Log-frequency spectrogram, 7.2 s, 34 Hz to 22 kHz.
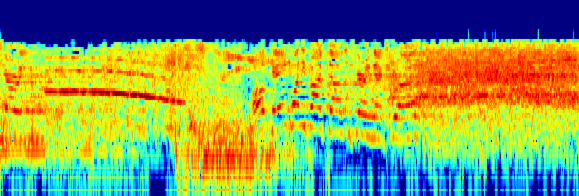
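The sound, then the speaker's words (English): A huge crowd of 25,000 extras roars and cheers continuously, a loud dense wall of voices, broken early on by a falling whistle-like tone and a heavy crash as a 10-ton maraschino cherry is dropped into whipped cream, before the cheering swells again. “Then the Royal Canadian Air Force will fly overhead towing a 10-ton maraschino cherry, which will be dropped into the whipped cream for the cheering of 25,000 extras.”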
